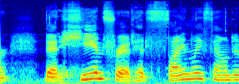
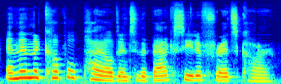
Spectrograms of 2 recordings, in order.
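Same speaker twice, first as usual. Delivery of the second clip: ordinary delivery, nothing marked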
